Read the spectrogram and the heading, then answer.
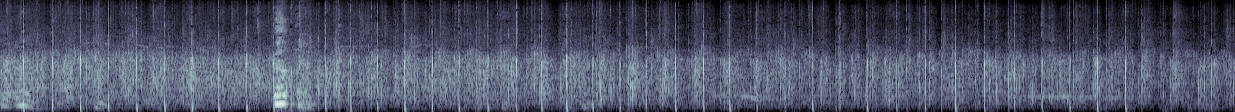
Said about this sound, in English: So let's do that together. Let's just clap for God and praise him for all the things that God's done.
